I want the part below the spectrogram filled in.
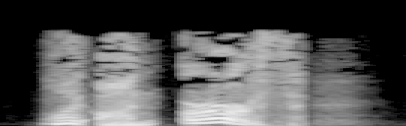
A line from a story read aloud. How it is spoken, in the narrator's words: he cried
